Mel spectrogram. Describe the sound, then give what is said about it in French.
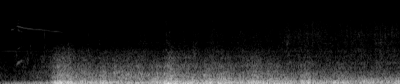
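A night thunderstorm with a deep roll of thunder that swells suddenly and rumbles on steadily, loud, over a background wash of rain. No one speaks. “Trois semaines plus tard, par une nuit d'orage,”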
